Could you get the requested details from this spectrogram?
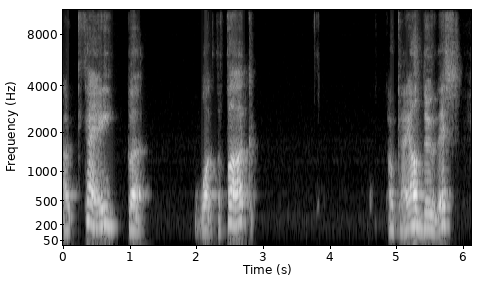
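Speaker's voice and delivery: normal talking voice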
